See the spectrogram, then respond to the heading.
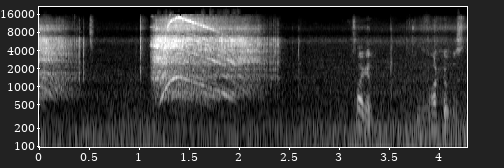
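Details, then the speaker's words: Brand-new Milwaukee M18 CAG125 XPD 125mm angle grinder straight out of the box: it spins up to a sharp whine and coasts down fast, sounding strained and tight, and smells a little electrical; motor fault suspected, cause unclear. "What's it sound like? Oh, I think it's the braking one. No, I think they say braking up there. Doesn't sound right. Doesn't sound very good."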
